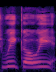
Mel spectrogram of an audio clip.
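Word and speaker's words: Wegovy: Ej, jeg synes, we go we er et når først man har hørt det på gang, så synes jeg faktisk... – Er det sådan, det udtales? – Ja. We go we.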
